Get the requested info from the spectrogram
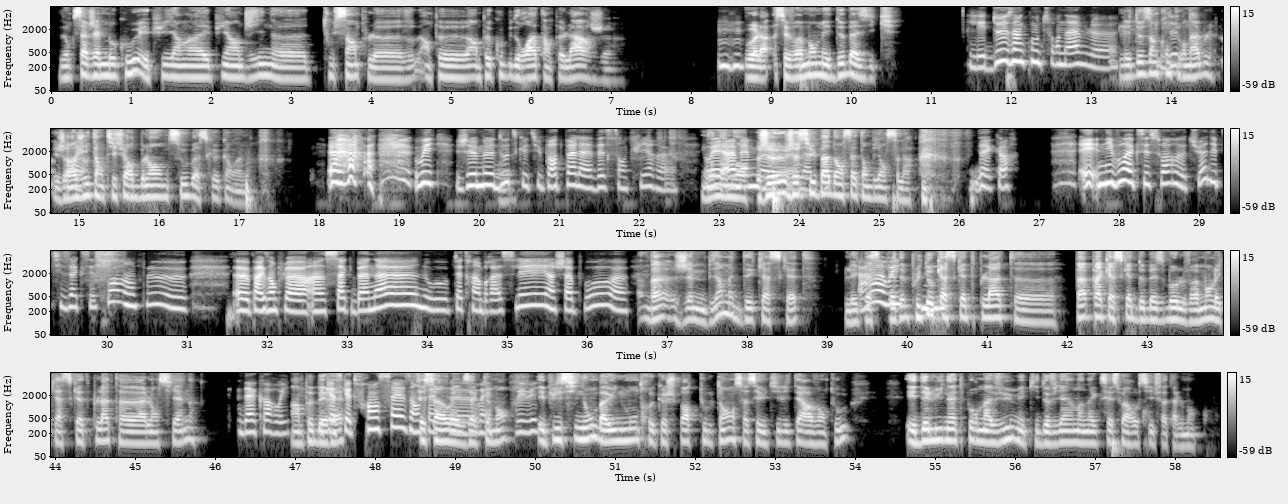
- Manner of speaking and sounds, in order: other background noise; tapping; chuckle; laugh; chuckle
- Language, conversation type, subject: French, podcast, Comment ton style a-t-il évolué au fil des ans ?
